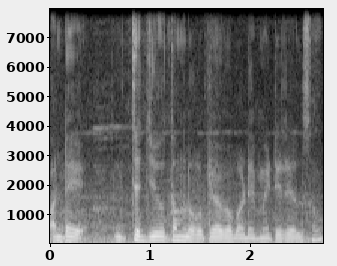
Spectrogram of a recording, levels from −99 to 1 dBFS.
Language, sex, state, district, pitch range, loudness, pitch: Telugu, male, Telangana, Nalgonda, 115-135 Hz, -17 LUFS, 120 Hz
